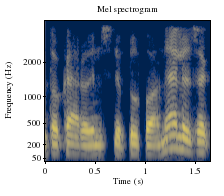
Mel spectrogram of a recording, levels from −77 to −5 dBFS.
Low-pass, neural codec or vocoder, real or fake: 3.6 kHz; codec, 24 kHz, 0.9 kbps, WavTokenizer, medium speech release version 1; fake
